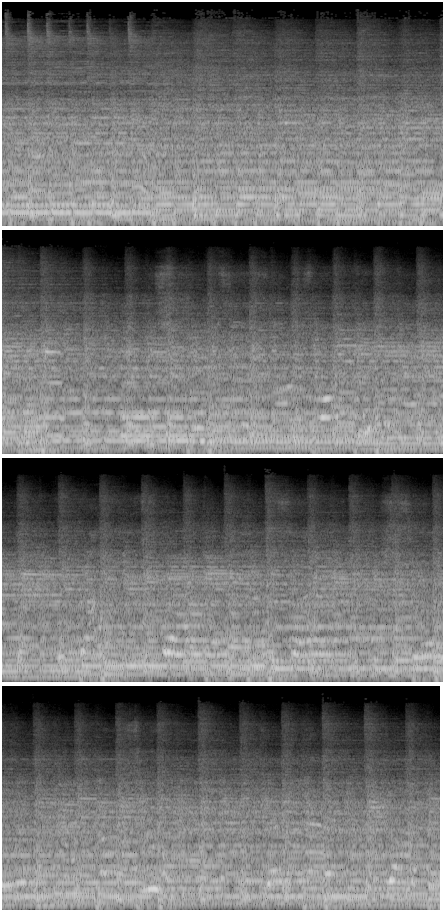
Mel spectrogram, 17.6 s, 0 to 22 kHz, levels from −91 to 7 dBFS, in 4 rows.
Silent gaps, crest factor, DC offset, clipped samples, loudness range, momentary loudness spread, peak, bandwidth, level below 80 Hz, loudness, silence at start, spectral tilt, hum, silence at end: none; 14 dB; under 0.1%; under 0.1%; 1 LU; 3 LU; -2 dBFS; 16 kHz; -34 dBFS; -16 LUFS; 0 s; -6 dB/octave; none; 0 s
